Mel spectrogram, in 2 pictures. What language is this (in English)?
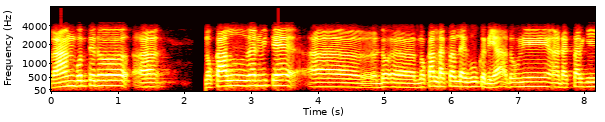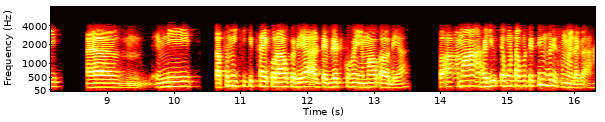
Santali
